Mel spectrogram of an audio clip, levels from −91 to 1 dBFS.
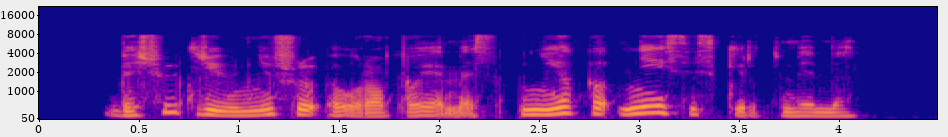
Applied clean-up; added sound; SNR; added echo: neural mask model DeepFilterNet 3.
